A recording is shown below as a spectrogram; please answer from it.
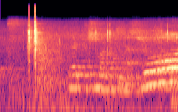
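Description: Two sharp clicks in quick succession about half a second in, then a woman speaking.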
